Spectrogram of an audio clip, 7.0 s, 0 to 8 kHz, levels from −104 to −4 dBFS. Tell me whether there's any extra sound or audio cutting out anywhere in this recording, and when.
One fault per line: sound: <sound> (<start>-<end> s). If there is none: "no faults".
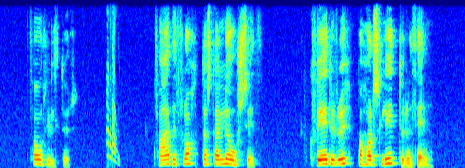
sound: chirp (1.6-1.8 s)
